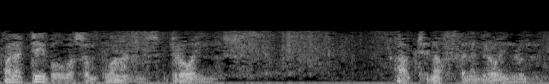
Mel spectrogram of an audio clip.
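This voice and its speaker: An actor playing a gruff, menacing Edinburgh investigator in a radio drama. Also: male voice, rumbling low, animated, measured pace. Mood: reflective. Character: gruff, menacing Edinburgh investigator narrating his own tale. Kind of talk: radio drama acting and first-person narration. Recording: muffled, hissy old-radio style recording.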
